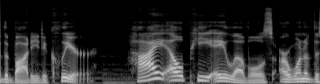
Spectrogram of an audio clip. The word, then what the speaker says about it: Lp(a): The mutation involves a molecule called LPA, pronounced LP(a).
